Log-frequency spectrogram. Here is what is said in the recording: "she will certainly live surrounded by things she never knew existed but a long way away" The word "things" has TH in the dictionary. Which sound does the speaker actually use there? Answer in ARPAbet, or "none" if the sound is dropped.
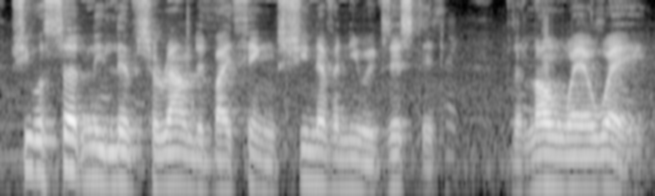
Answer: TH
